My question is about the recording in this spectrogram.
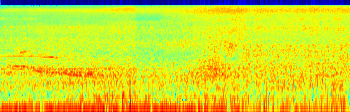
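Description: Steady rushing noise with a heavy low rumble: wind buffeting the microphone on a moving open-air amusement ride.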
